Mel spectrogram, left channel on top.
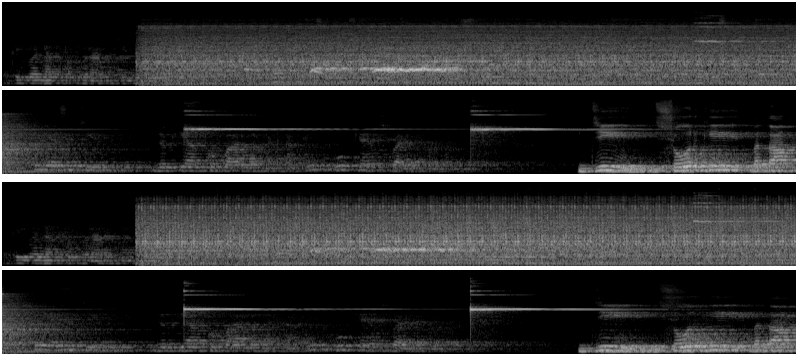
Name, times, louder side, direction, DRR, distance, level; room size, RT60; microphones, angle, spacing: voice 1, 0.1-2.1 2.7-9.0 9.4-12.7, equal, 25° left, -2 dB, 1.1 m, -45 dB
sound 1, 1.3-8.0, right 4 dB, 60° right, 0.6 m, -31 dB
sound 2, 2.4-2.5 3.1-4.6, left 6 dB, 40° left, 0.3 m, -27 dB
sound 3, 6.9-7.9 9.8-11.0 12.6-14.1, right 4 dB, 75° right, 1.0 m, -29 dB
voice 2, 13.7-15.8, left 2 dB, 75° left, 1 dB, 1.0 m, -28 dB
11.0 x 6.0 x 4.6 m, 2.9 s
head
